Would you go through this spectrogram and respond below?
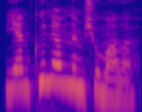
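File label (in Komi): миян кынӧмным сюмалӧ, Komi, female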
